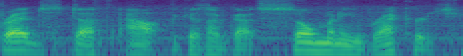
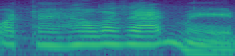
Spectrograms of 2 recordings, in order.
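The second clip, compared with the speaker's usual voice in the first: high, squeaky, baffled disbelief. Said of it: "and I'm like".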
